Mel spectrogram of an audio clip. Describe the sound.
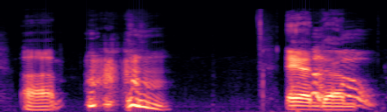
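A person coughs and clears their throat in a few rough, voiced bursts, three in quick succession, then a brief pause before a longer, louder hack.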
